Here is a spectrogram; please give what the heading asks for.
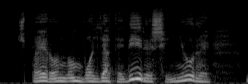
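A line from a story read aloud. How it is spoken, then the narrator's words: Butler's trembling murmur. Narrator (Italian): mormorò il maggiordomo tremando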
